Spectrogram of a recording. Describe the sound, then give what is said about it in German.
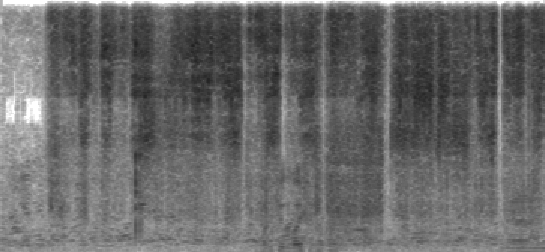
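A voice imitates fresh bacon frying in a pan: a steady, fairly loud hissing and crackling sizzle that runs for several seconds with small sputtering bursts throughout. “Frischer Bacon in der Pfanne. Ah, ja.”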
